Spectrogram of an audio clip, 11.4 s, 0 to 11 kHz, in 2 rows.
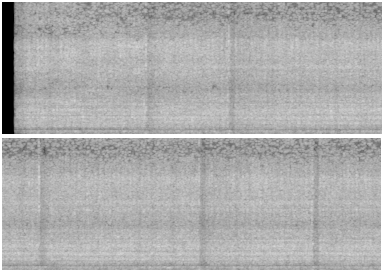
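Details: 1987 Mercury 70 hp two-stroke outboard with VRO idles with occasional skips and is smoky. It still misfires after a new stator, power pack, trigger, coils, plugs and filter, plus rebuilt and synchronised carbs and fuel pump. The top two plugs are oily; the bottom one is black and dry.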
